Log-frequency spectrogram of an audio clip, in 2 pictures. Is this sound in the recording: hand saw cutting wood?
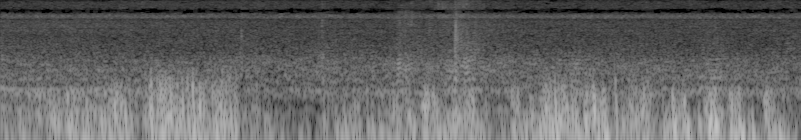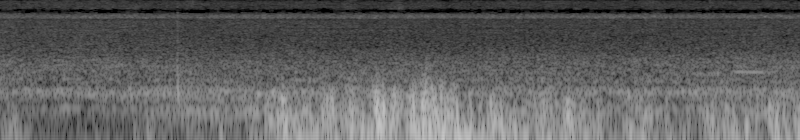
no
